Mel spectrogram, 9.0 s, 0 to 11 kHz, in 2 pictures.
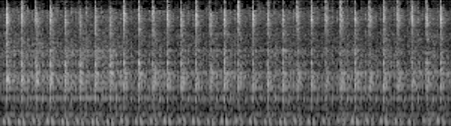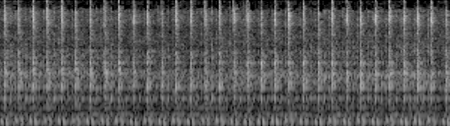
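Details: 2007 Suzuki Boulevard M109R at idle: a loud, fairly even knock about three and a half times a second from the right side of the engine. Source still unknown.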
